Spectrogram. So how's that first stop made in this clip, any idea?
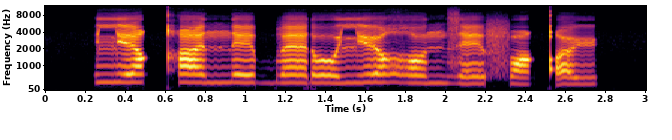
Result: aspirated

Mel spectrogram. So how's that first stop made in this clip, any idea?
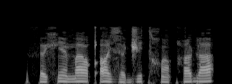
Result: ejective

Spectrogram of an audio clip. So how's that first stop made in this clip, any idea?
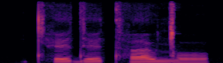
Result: aspirated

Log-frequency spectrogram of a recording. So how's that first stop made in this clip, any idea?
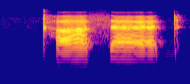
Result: aspirated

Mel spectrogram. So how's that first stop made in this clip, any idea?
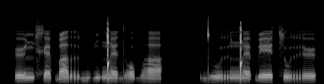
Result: implosive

